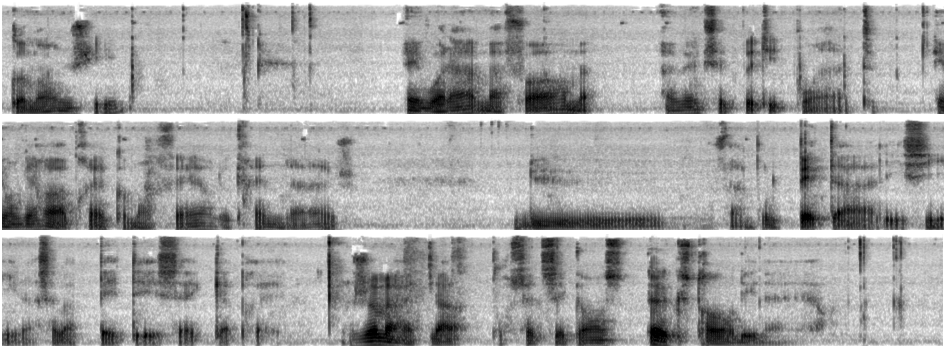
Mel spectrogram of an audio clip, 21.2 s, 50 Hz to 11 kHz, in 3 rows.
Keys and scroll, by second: 1.9 super+j.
